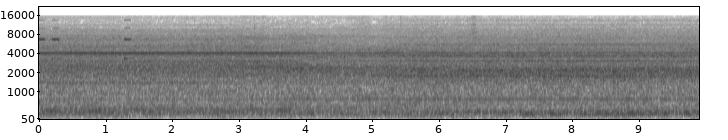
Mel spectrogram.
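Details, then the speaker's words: Piocreat G5 pellet extruder 3D printer, large nozzle, 1 mm layers, speed raised to 300: harsh grinding hum as the extruder stepper strains and overloads; too fast, turned back down. "300 W okay okay oh it's really grinding it's too much for it too much turn it back down here"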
